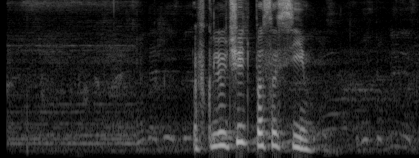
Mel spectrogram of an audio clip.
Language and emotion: Russian, neutral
